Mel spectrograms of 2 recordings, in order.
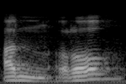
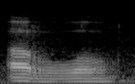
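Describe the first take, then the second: First: The n is pronounced clearly before the r. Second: The n merges into the following r sound. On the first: The speaker calls it wrong. "an-ro dibaca ar-ro" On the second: The speaker calls it right. "dibaca ar-ro"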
